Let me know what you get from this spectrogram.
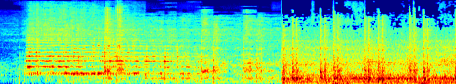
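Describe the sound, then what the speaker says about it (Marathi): The narrow-gauge Matheran hill train in Maharashtra rumbles past at close range, its horn sounding in sustained tones before the steady clatter of wheels and carriages grows louder. "आम्हाला आता ट्रेन दिसलेली आहे."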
